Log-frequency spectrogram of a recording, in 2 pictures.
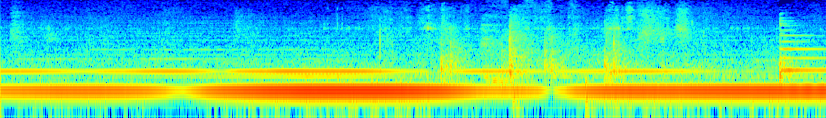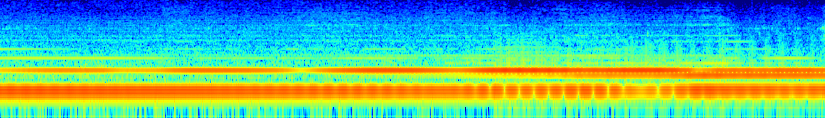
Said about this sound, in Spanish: es la combinación de dos notas. Primero sube una, sube la otra, y cuando se llegan arriba empiezan a bailar. ¿Vale? Eso se llaman sonidos bineurales.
